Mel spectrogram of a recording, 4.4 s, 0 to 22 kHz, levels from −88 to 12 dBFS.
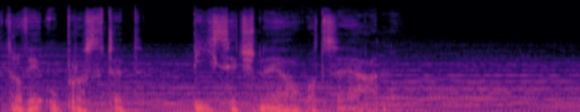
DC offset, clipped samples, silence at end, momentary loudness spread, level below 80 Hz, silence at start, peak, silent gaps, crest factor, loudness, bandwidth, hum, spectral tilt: under 0.1%; under 0.1%; 0 s; 11 LU; -44 dBFS; 0 s; -14 dBFS; none; 18 dB; -32 LUFS; 17 kHz; none; -5 dB/octave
